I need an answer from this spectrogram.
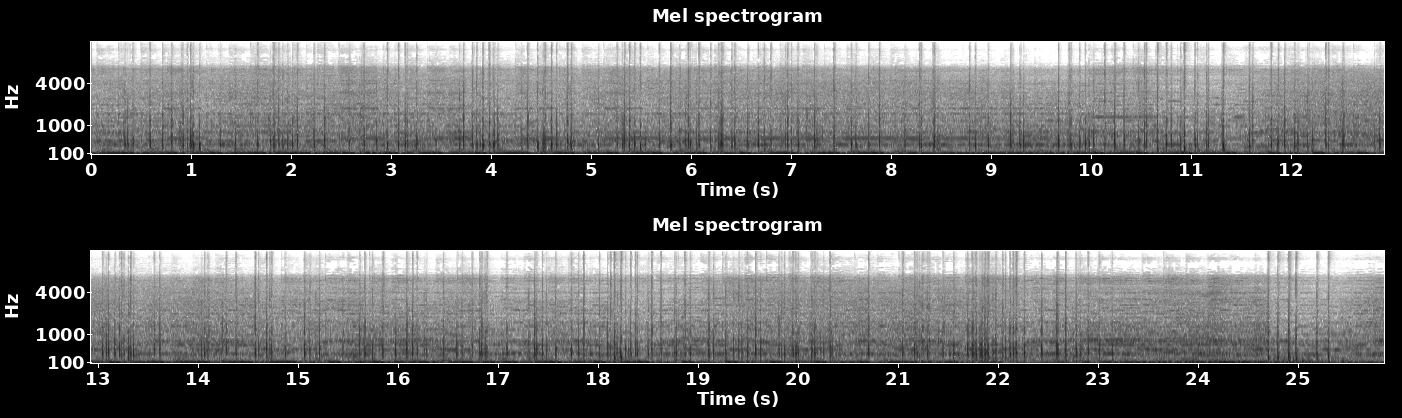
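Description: Fireworks display: aerial shells bursting one after another in a dense, continuous barrage of bangs and crackles, heard together with the show's music soundtrack.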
